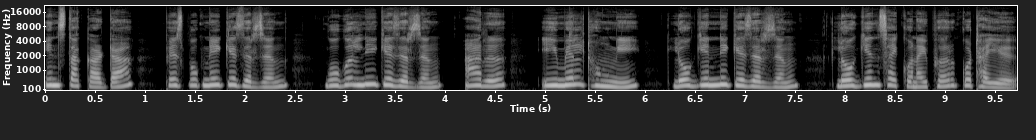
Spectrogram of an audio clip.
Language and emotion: Bodo, neutral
